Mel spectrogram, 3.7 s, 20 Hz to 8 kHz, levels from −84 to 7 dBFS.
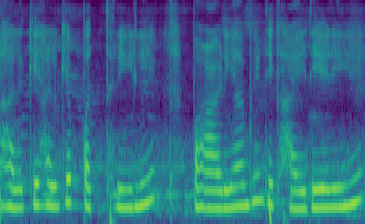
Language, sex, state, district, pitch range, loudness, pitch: Hindi, female, Uttar Pradesh, Lucknow, 250-290 Hz, -15 LUFS, 265 Hz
